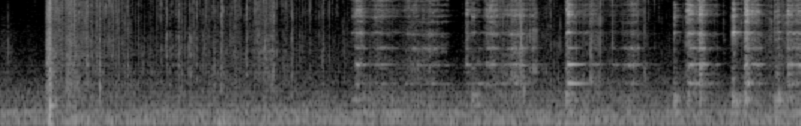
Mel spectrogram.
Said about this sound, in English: And now I am pouring the melted chocolate mixture into the prepared loaf pan.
